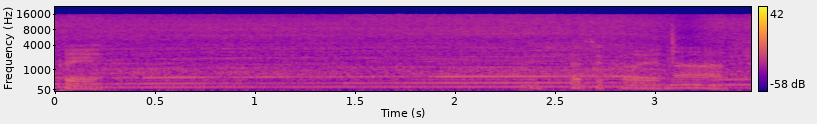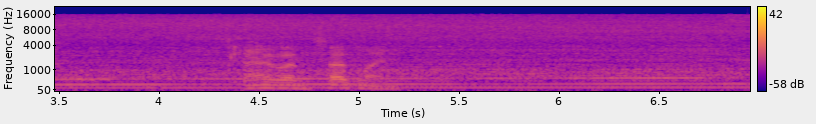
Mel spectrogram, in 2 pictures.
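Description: A car engine hums steadily, with short shifts in pitch as it changes gear.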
